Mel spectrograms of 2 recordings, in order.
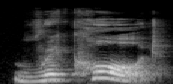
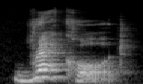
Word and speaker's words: record: syllable so this means if you get words that are spelled exactly the same but they perhaps have a noun and a verb form we change the stress we change the pronunciation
